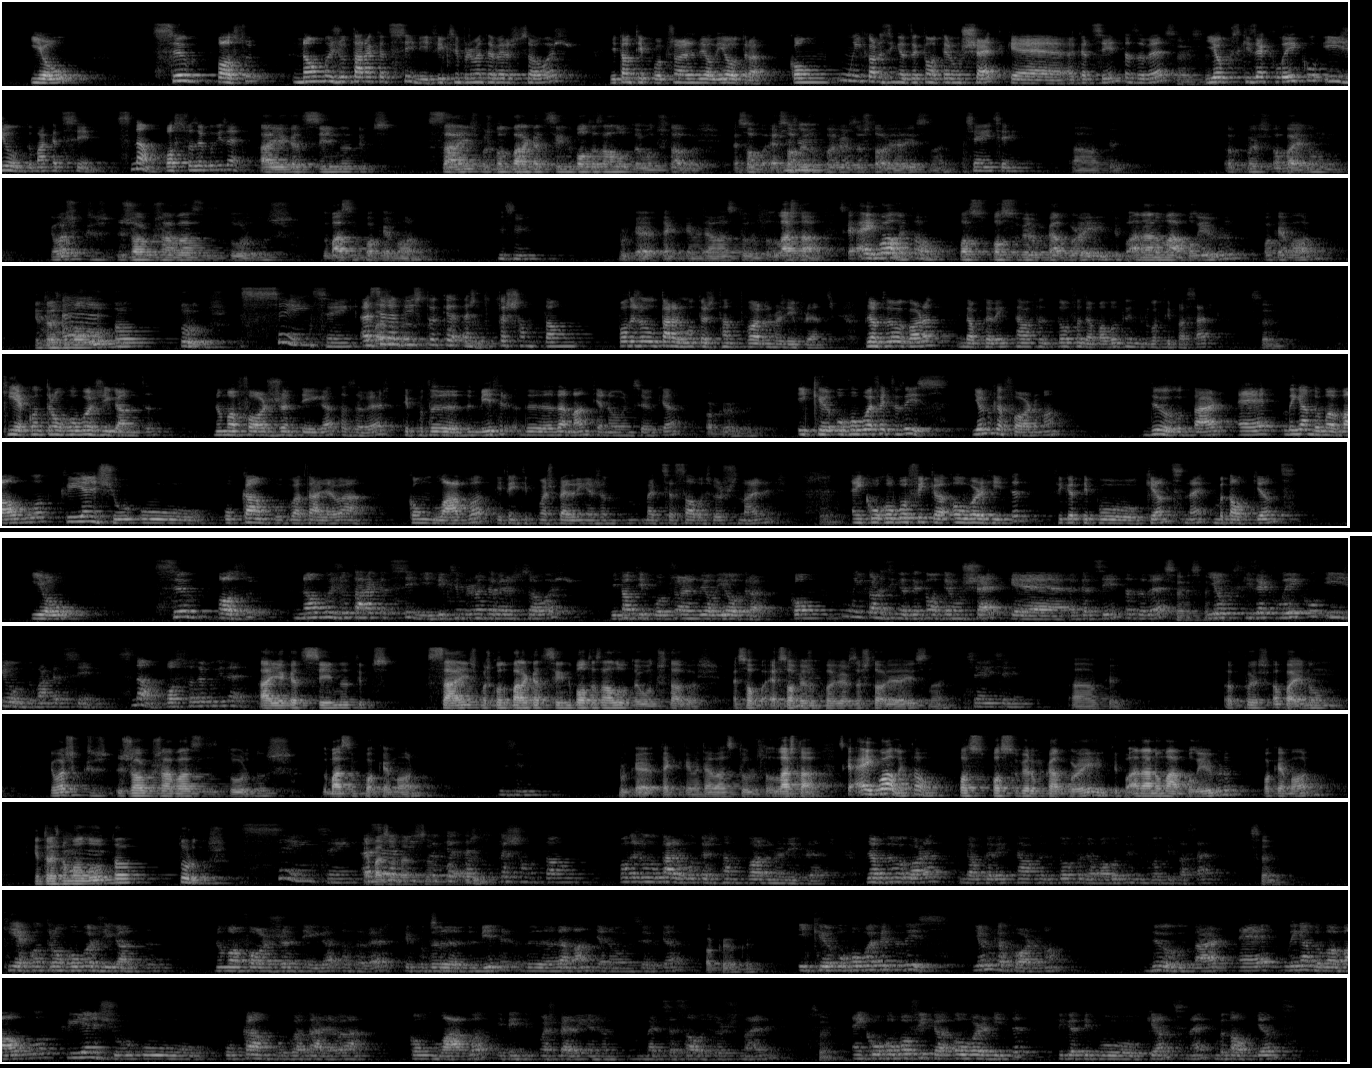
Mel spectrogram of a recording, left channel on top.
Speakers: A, on the left; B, on the right.
A: E eu se posso não me juntar à cutscene e fico simplesmente a ver as pessoas, então tipo a personagem dele e outra com um íconezinho a dizer que estão a ter um chat, que é a cutscene, estás a ver?
B: sim, sim.
A: E eu, se quiser, clico e junto uma cutscene. Se não, posso fazer o que eu quiser.
B: Ah, e a cutscene, tipo, s- sais, mas quando para a cutscene voltas à luta, onde estavas. É só, pa- é só
A: Uhum.
B: mesmo para veres a história, é isso, não é?
A: Sim, sim.
B: Ah, ok. Ah, pois, opa, eu não. Eu acho que j- jogo já à base de turnos, do máximo Pokémon,
A: Uhum.
B: porque eh, tecnicamente é a base de turnos, lá está. Se ca- É igual então, posso, posso subir um bocado por aí, tipo, andar no mapa livre, Pokémon, entras numa
A: Ah,
B: luta, turnos.
A: sim, sim.
B: É
A: A
B: mais
A: cena
B: ou menos
A: disto
B: a
A: é
B: mesma
A: que
B: coisa.
A: as lutas são tão. Podes lutar as lutas de tanto de formas diferentes. Por exemplo, eu agora, ainda há bocadinho, estava a fazer, estou a fazer uma luta que ainda não consegui passar,
B: Sim,
A: que é contra um robô gigante numa forja antiga, estás a ver? Tipo de,
B: sim.
A: de, mitri, de adamantia ou não sei o quê.
B: Ok, ok.
A: E que o robô é feito disso. E a única forma de derrotar é ligando uma válvula que enche o, o campo de batalha lá com lava e tem tipo umas pedrinhas onde mete-se a salva os seus personagens.
B: Sim.
A: Em que o robô fica overheated, fica tipo quente, né? Com metal quente.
